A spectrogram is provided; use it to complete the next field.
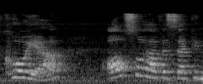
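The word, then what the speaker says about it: khoa: The name in Hindi is pronounced koa also have a second name as mawa.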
